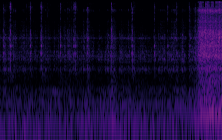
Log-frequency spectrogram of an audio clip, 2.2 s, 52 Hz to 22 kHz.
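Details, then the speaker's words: 3D-printed Newman pulse motor, smaller prototype about 40% scaled, lowered to about 2.6 volts: light quick regular ticking pulses, nothing deep underneath, still going; normal running. "there's two points 0.6 volts and it's still going that is really cool 2.6 volts"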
